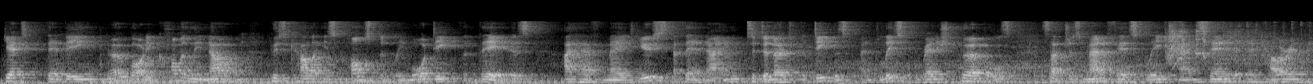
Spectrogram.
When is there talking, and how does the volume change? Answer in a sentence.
The talking can be heard from 0.0 to 13.0 s, at a steady volume.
